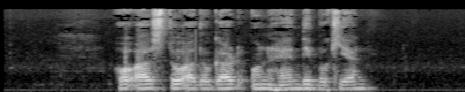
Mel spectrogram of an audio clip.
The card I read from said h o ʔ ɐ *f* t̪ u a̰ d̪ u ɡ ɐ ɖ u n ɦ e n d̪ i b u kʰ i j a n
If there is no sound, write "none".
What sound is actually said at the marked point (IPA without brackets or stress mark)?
s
